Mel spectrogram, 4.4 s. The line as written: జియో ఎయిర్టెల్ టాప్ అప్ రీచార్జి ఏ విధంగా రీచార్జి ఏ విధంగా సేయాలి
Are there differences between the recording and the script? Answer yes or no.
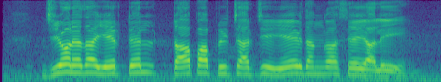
yes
